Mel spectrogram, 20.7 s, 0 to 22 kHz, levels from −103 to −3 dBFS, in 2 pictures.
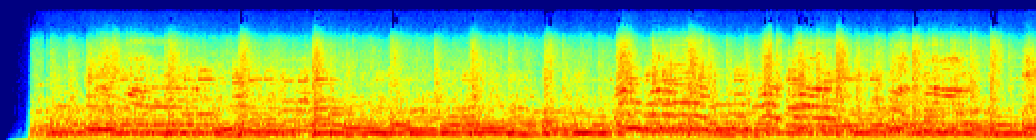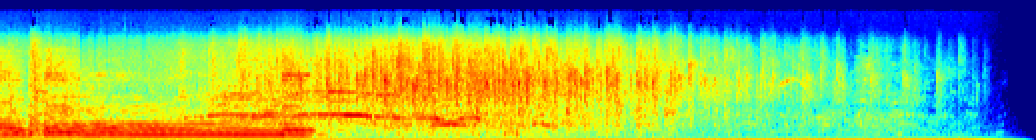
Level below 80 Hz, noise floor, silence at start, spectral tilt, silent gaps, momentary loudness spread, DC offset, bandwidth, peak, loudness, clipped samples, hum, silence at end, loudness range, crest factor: -50 dBFS; -49 dBFS; 0.05 s; -4 dB/octave; none; 9 LU; 2%; 10.5 kHz; -2 dBFS; -15 LUFS; under 0.1%; none; 0 s; 7 LU; 14 dB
